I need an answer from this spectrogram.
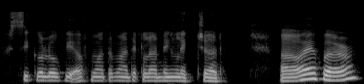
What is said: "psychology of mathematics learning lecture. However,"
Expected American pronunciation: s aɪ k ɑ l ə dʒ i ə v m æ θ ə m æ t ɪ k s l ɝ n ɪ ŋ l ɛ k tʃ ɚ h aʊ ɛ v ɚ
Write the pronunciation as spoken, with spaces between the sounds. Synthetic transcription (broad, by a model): s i k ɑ l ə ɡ i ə f m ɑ t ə m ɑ t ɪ k l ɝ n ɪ ŋ l ɛ k tʃ ɚ h aʊ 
